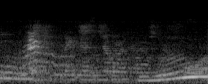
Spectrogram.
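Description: A domestic cat giving long, drawn-out meows: one call tails off just after the start, a short higher chirp follows, and a new call rises in pitch about a second and a half in and holds.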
